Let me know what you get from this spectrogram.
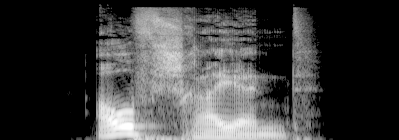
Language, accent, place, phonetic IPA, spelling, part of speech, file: German, Germany, Berlin, [ˈaʊ̯fˌʃʁaɪ̯ənt], aufschreiend, verb, De-aufschreiend.ogg
- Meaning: present participle of aufschreien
